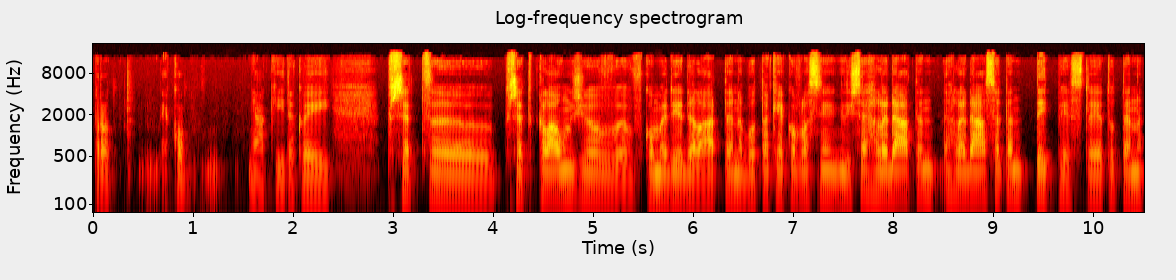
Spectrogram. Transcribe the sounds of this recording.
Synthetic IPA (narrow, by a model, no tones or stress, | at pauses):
pɾoja̰ko̞ | ɲaːkiːt̪akovɛjpr̝̥ɛt̪ | pr̝̥ɛt̪klawnʒɛjofko̞mɛdɪjɛdɛlaːɾt̪ɛnɛbo̞t̪akjako̞vlast̪ɲɛɡdɪʃsɛɦlɛdaːt̪ɛnɦlɛdaːsɛt̪ɛnt̪ɪpjɛst̪lɪjɛt̪o̞t̪ɛn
